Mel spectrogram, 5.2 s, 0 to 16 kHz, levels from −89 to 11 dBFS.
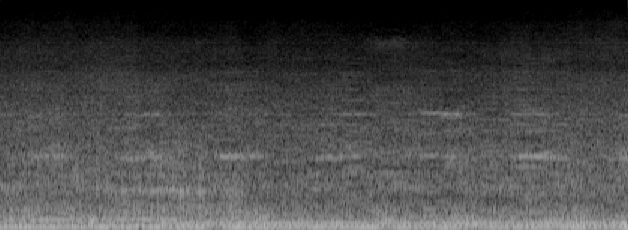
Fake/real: fake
